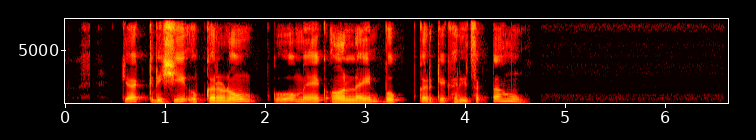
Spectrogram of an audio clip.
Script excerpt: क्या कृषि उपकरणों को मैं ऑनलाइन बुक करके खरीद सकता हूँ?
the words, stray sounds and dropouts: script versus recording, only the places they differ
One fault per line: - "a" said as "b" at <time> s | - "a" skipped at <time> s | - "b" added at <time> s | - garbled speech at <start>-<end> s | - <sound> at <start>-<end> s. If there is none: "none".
none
